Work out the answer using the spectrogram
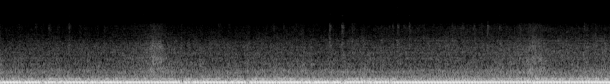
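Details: Chevy 4.3 V6 at constant speed: a deep, steady drone with a faintly uneven, lumpy low pulse; a misfire, cause not confirmed.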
